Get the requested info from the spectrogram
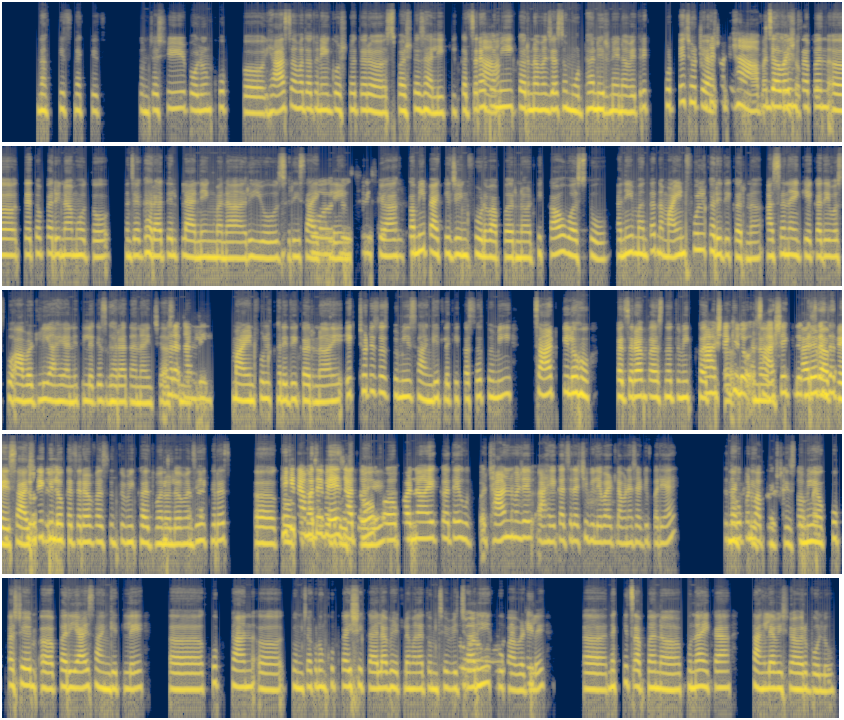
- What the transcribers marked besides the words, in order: other background noise; tapping; in English: "प्लॅनिंग"; in English: "रियुज, रिसायकलिंग"; in English: "फोर युज रिसायकल"; in English: "पॅकेजिंग फूड"; laughing while speaking: "किलो"; surprised: "अरे बापरे!"; laughing while speaking: "कचऱ्याचा तीस किलो केलं"
- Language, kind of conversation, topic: Marathi, podcast, कचरा कमी करण्यासाठी कोणते उपाय सर्वाधिक प्रभावी ठरतात?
